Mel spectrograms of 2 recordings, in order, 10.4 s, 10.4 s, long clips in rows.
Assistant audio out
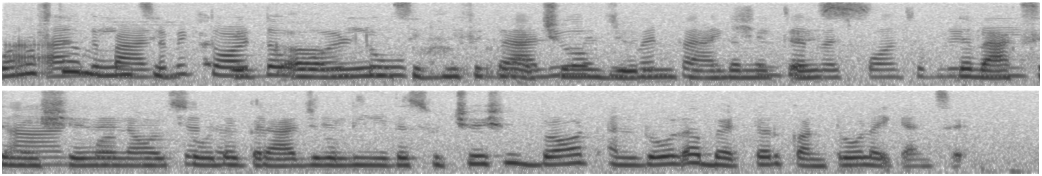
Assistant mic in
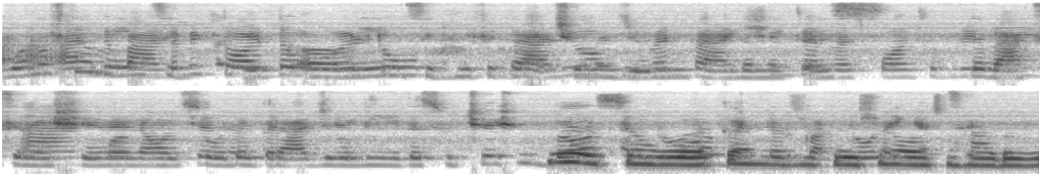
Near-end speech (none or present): present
